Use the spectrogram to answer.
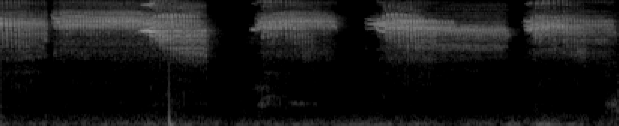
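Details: Nestling Oriental magpie-robins calling: a long hissing burst of over a second, then three shorter rasping hisses, all high, noisy and unmusical, with one faint click in between.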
